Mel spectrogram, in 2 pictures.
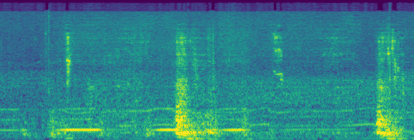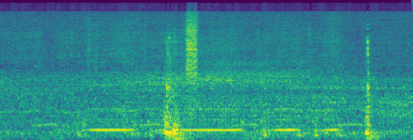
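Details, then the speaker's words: Car rear wiper squeaks in drawn-out tones as it sweeps, thump at each turnaround about every two seconds; rear worse than front wipers. "so the wipers are making noise as you can hear the back one the back one is actually the back one is actually worse"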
